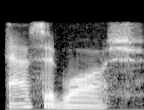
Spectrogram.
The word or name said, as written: acid-wash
